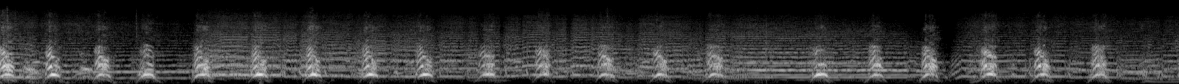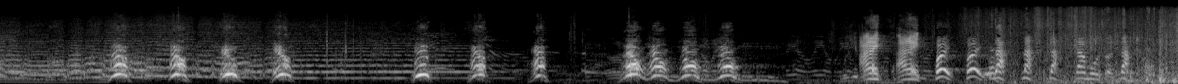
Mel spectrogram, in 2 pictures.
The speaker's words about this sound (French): Les chiens sont en train de dévorer la bête. Là, ils se précipitent de là. Ils ont déchiqueté la bête. Il y en a un qui est parti avec un gros morceau. Les chiens sont en train de manger la bête.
